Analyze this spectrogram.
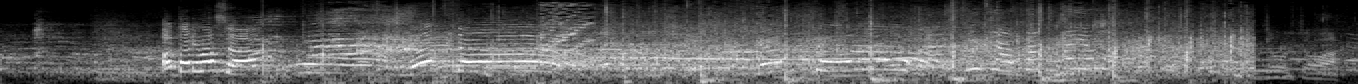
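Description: A young girl wails and sobs.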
